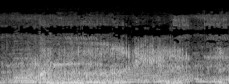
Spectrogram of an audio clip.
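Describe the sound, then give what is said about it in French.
A loud, rasping snore rumbles nonstop for a couple of seconds, harsh like a roar, with no talking over it. “Bah, mais bordel de Tyrol, il s'est remis à ronfler!”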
